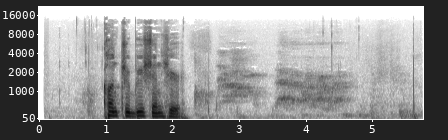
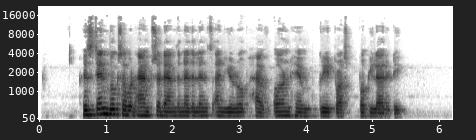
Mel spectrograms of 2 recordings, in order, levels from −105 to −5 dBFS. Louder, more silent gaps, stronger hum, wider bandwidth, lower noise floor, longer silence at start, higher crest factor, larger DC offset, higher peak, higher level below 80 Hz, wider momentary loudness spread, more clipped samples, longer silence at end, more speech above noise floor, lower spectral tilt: about the same, -16 LUFS vs -17 LUFS; neither; neither; second, 13.5 kHz vs 15.5 kHz; second, -57 dBFS vs -73 dBFS; first, 0.95 s vs 0.65 s; first, 22 dB vs 16 dB; neither; about the same, 0 dBFS vs -2 dBFS; first, -42 dBFS vs -52 dBFS; first, 26 LU vs 12 LU; neither; second, 0.1 s vs 0.75 s; second, 43 dB vs 57 dB; about the same, -6 dB/octave vs -6.5 dB/octave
